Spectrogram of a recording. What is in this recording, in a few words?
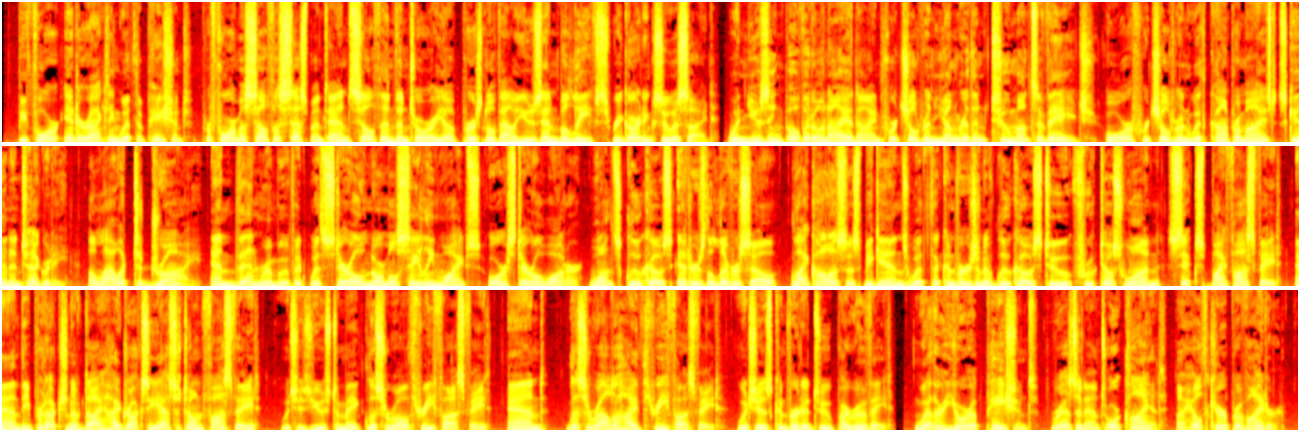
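American English, Medical; voice demos; GoLocalise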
